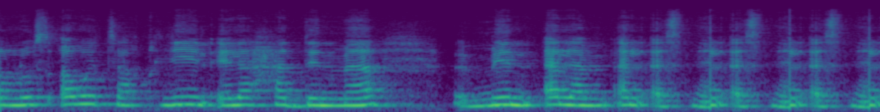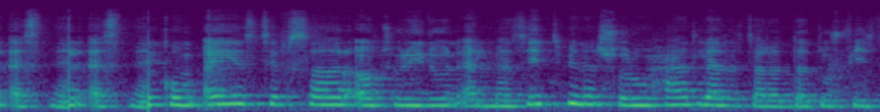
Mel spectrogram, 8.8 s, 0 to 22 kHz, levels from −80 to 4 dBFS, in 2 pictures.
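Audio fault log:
3.55 to 5.14 s, broken-record loop: A fragment about 0.40 s long plays four times in a row, back to back. Each repeat is identical, so the sound stutters in a fixed rhythm instead of moving forward. Whatever should have been heard in that span never arrives. The likely cause is a stall in the player, encoder or stream, which kept resending the last piece it held until the flow resumed.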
